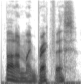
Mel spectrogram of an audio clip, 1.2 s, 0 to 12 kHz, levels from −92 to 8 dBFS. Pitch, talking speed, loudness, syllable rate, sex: 90 Hz, 195 wpm, -19 LUFS, 5.1 syllables/s, male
